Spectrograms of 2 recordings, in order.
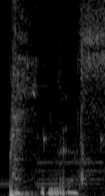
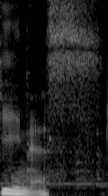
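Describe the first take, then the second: First: It is said quietly. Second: It is said loudly.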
